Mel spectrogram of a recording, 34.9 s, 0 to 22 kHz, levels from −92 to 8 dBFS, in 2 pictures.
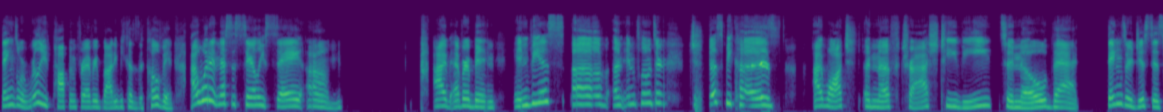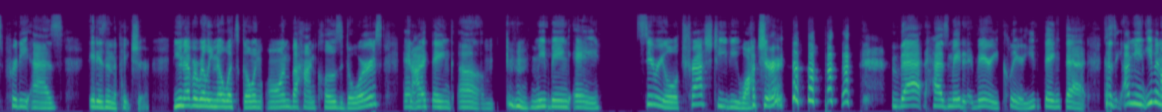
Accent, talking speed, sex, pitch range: American, 130 wpm, female, 190-255 Hz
